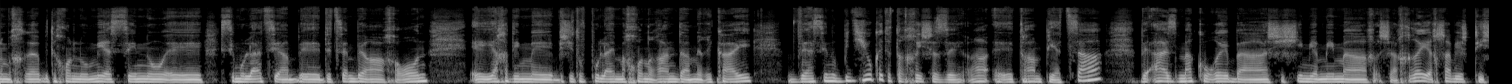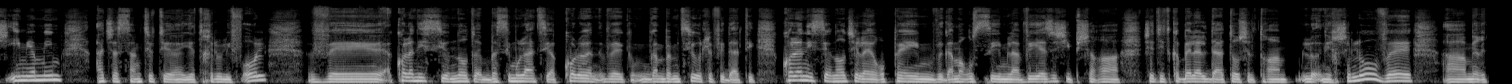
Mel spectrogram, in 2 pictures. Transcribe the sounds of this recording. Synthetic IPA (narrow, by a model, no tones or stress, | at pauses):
emeχaɡeʁbitaχo̞nleumihasinue | simulat͡sjabedet͡se̞mbeʁaːχaʁo̞nʔjaχadimbeʃitufpulaimaχo̞nʁandaːme̞ʁikaivehasinubidjuketataʁχiʃaze̞etʁampjat͡saveʔazmakʰo̞ʁe̞baʃiʃimjamimaʃeaχʁejaχʃavjeʃtiʃʔimjamimʔadʃeasaŋk̚t͡sijo̞t̪jat̪χilulifʔo̞lve̞ko̞lhanisjono̞tbesimulat͡sjakolveɡambemet͡siutlefid̪atiko̞lhanisjo̞no̞tʃe̞laeʁo̞pe̞imveɡamhaʁusimleaviezeʃiːpʃaʁaʃet̪̬it̪kabe̞lald̪aːtoʃe̞lt̪ʁamploniχʃeluve̞haːmeʁi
